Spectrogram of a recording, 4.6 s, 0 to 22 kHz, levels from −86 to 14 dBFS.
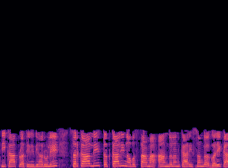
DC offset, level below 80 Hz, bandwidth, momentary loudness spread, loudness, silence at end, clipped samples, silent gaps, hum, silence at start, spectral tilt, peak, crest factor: under 0.1%; -58 dBFS; 5.4 kHz; 5 LU; -16 LUFS; 0 s; under 0.1%; none; none; 0 s; -4 dB/octave; -4 dBFS; 14 dB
